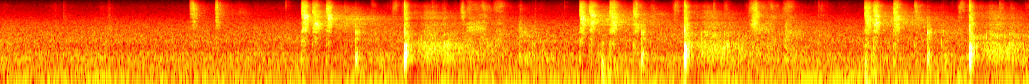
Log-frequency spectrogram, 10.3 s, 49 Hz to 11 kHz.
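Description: Tennis balls struck on backhands, sharp racket hits about every three seconds (the strongest near 4, 7 and just before 10 s), mixed with smaller clicks and squeaks from ball bounces and footwork on the hard court.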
